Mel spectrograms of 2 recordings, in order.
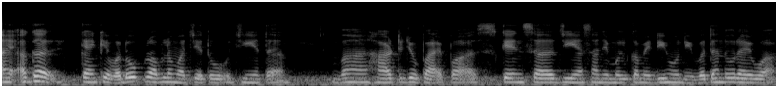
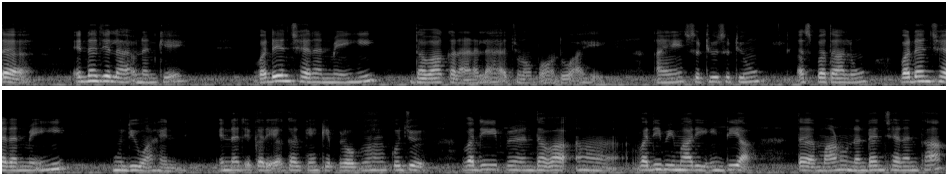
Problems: constant background noise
